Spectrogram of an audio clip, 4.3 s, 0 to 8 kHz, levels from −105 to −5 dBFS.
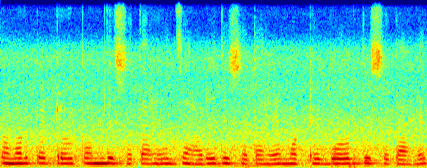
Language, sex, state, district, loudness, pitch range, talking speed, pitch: Marathi, female, Maharashtra, Chandrapur, -15 LUFS, 225-240 Hz, 155 wpm, 230 Hz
